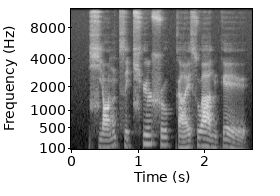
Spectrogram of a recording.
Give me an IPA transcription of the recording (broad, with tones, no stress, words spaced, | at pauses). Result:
ɕjɑ˧˥ŋt͡sɹ̩˧t͡ɕʰy˥ ʂu˥ka˧˥ɪ̯swa˥˧nke˥˩ɪ̯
